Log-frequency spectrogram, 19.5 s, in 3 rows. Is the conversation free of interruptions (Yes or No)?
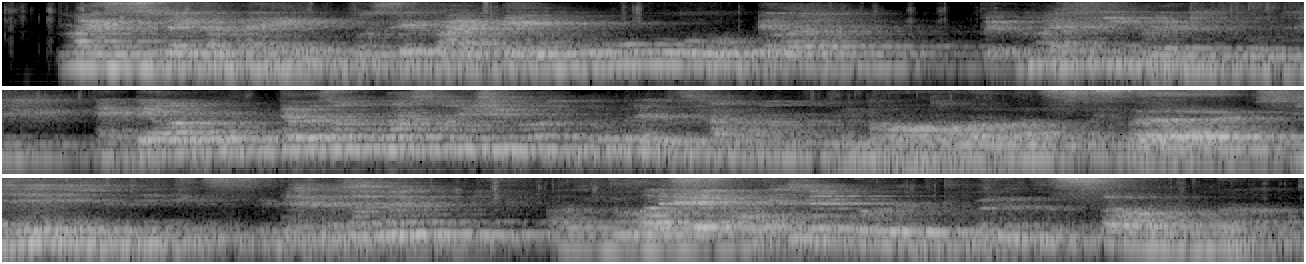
No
